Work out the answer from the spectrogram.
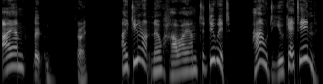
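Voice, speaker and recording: A man's voice: wildly swooping pitch, moderate pace, no room sound, clean studio sound. Storybook: man voicing a frightened young girl, timid and pleading. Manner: high, timid, faltering.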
